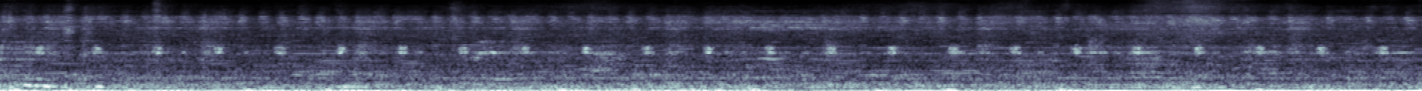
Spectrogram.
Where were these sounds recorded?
in a car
